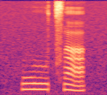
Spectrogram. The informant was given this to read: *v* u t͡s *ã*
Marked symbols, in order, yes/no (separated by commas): no, yes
